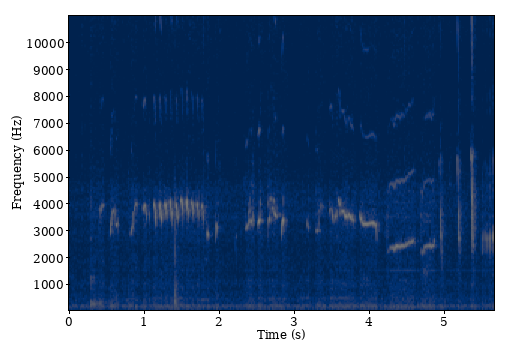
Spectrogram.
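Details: A red canary quietly singing while it eats boiled egg yolk one morning indoors; continuous soft warbling with fast pulsed trills, clear whistled slides and a few sharp chips over a low hum.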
